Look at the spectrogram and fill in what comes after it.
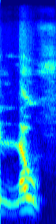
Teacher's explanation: آگے واو لین ہو رہا ہے، اور واو لین کو بغیر کھینچے بغیر جھٹکا دیے نرمی سے معروف پڑھتے ہیں، اس کو لو یا لو ایسے نہیں پڑھیں گے، اس کو پڑھیں گے لو۔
